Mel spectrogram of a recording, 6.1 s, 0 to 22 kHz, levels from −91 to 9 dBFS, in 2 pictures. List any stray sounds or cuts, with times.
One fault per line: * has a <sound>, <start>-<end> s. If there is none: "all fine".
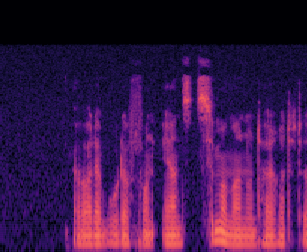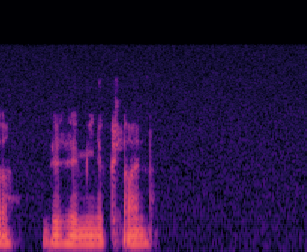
all fine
